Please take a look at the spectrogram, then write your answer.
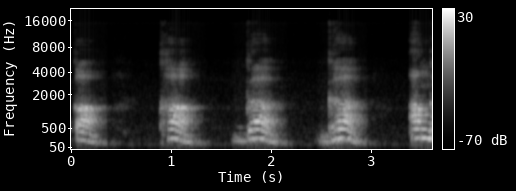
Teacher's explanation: ये तो हो गया क की आवाज कहाँ से निकलेगी, कंठ से। क वर्ग हमारा पूरा हम तब तक नहीं बोल पाते जब तक हम अपना गला नहीं खोलेंगे, मुंह बंद कर ले, यहाँ से आवाज ही नहीं निकालेंगे तो कैसे आएगी। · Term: कंठस्थ व्यंजन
